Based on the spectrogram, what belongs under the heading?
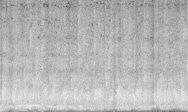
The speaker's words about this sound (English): Thank you all for being here. Thank you all who contributed. It's been absolutely brilliant. Can we get one more massive round of applause for our two Coventry guests?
